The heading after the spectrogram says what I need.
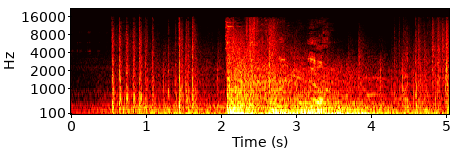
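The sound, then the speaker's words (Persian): Sniper gunfire in an attack where an officer is shot: a rapid string of loud, sharp shots, then a louder, sustained roar of noise. “تک تیر انداز دارن، یه افسر تیر خورده، آمبولانس بفرستید.”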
